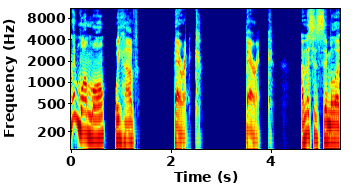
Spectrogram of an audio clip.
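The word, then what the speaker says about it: Berwick: We have beric. Beric. And this is similar to the previous ones as well where we don't pronounce the W. So you don't have wick. It's not burwick as it almost should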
